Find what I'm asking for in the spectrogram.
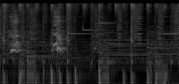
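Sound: big dog barking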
